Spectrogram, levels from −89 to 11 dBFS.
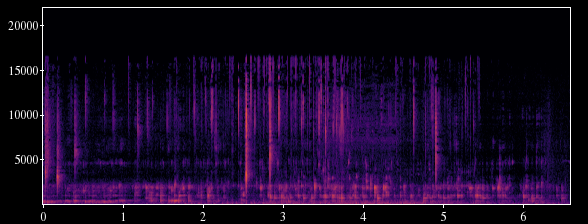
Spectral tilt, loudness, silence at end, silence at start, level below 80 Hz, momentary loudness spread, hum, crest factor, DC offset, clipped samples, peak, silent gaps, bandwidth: -0.5 dB/octave; -38 LUFS; 0 s; 0 s; -58 dBFS; 18 LU; none; 40 dB; under 0.1%; under 0.1%; 0 dBFS; none; 17 kHz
